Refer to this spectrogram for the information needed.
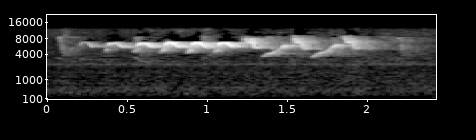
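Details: Wild yellow warbler singing: a quick run of high, thin, sweet slurred notes that rise and fall in rapid succession for about two seconds, over a faint background hiss.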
